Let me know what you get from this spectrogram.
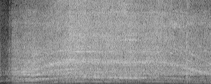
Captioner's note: tool whirs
